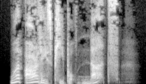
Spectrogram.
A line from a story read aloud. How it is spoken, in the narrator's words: I mutter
